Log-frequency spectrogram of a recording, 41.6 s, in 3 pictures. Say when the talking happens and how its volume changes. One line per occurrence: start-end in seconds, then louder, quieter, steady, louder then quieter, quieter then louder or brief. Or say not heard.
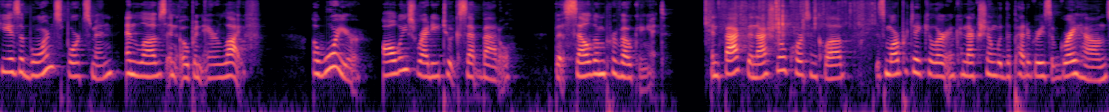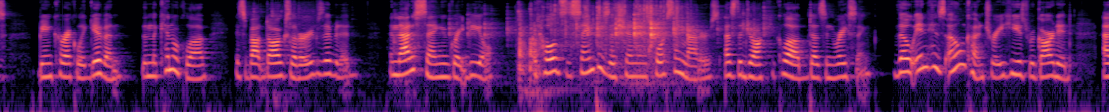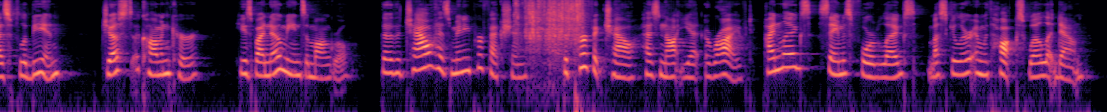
0.0-41.3 steady.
